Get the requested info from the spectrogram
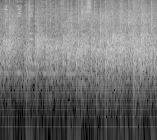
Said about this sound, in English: Let's give it a applause. That's right.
